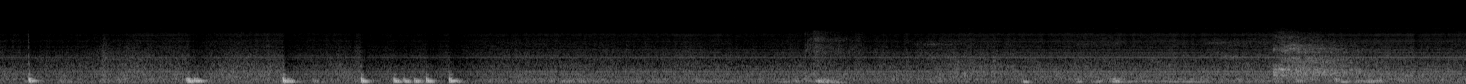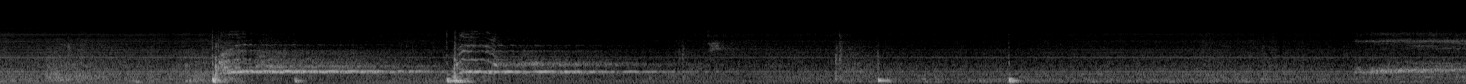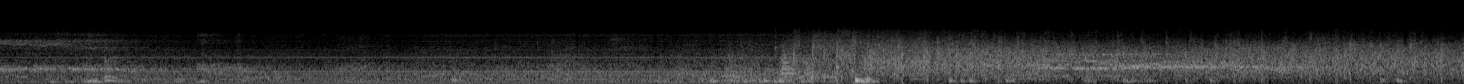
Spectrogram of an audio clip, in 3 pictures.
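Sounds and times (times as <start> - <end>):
videotape hum and hiss: 0.0 - 43.9
audience applauding: 37.1 - 43.9.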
